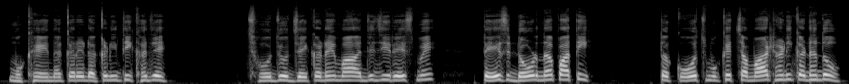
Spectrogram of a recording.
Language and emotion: Sindhi, fearful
